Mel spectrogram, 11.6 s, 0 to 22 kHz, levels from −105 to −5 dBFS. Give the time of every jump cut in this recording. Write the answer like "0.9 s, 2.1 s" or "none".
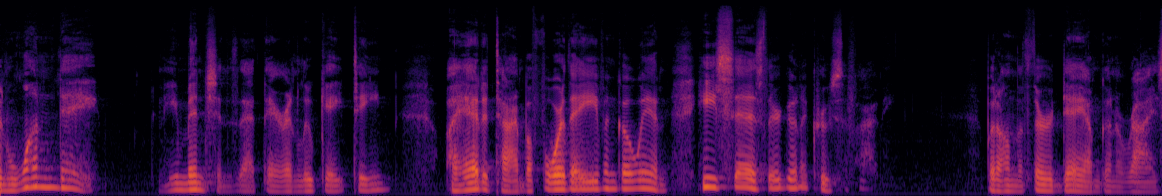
1.6 s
